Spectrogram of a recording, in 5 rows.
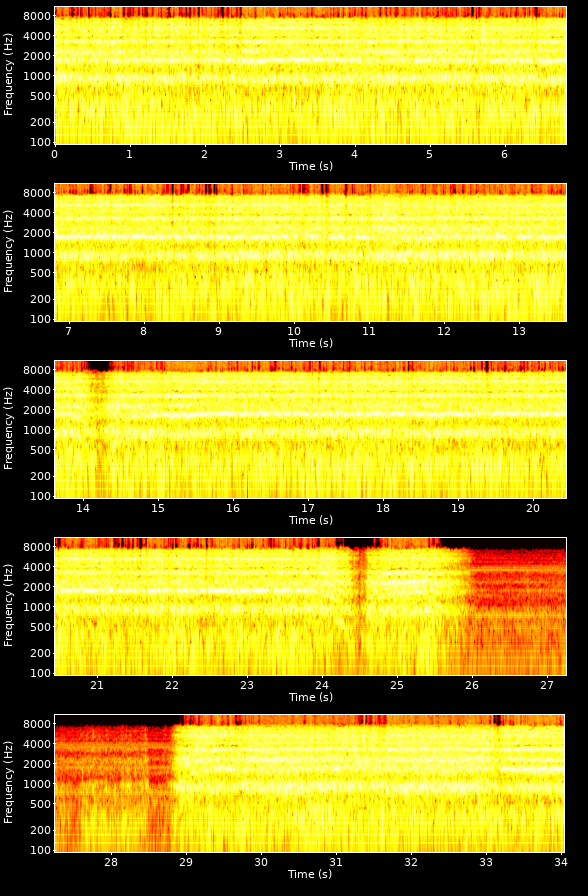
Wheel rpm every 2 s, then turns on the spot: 230, 230, 230, 230, 240, 230, 220, 170, 230, 230, 230, 230, 120, 20, 90, 220, 220.
26-28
